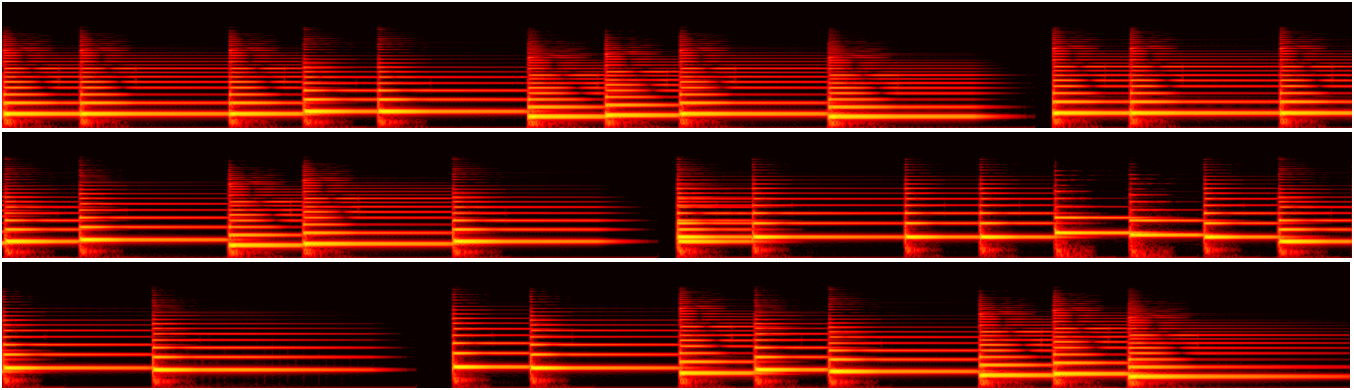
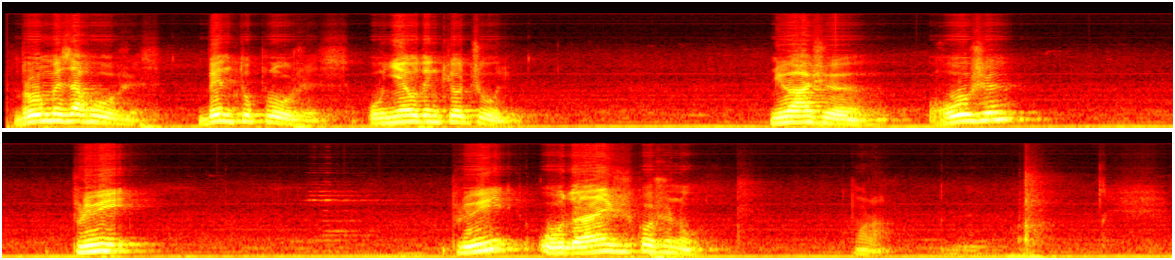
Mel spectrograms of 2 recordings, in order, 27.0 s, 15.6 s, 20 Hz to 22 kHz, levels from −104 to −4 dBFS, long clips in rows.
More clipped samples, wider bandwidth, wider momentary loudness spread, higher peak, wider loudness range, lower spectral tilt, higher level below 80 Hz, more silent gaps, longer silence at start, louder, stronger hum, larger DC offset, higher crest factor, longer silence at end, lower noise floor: neither; second, 9.8 kHz vs 15.5 kHz; second, 12 LU vs 21 LU; second, -20 dBFS vs -2 dBFS; about the same, 2 LU vs 4 LU; second, -4.5 dB/octave vs -7.5 dB/octave; second, -82 dBFS vs -36 dBFS; first, 6.88-7.00 s, 13.36-13.49 s, 20.75-21.00 s vs none; about the same, 0 s vs 0 s; second, -40 LUFS vs -15 LUFS; neither; neither; about the same, 20 dB vs 16 dB; about the same, 0 s vs 0.1 s; first, -62 dBFS vs -41 dBFS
